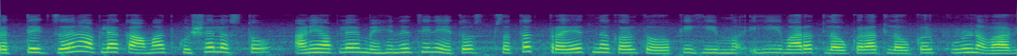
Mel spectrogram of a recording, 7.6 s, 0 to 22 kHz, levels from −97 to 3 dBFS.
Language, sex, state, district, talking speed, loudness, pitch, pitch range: Marathi, female, Maharashtra, Sindhudurg, 175 wpm, -17 LUFS, 255 Hz, 235-275 Hz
